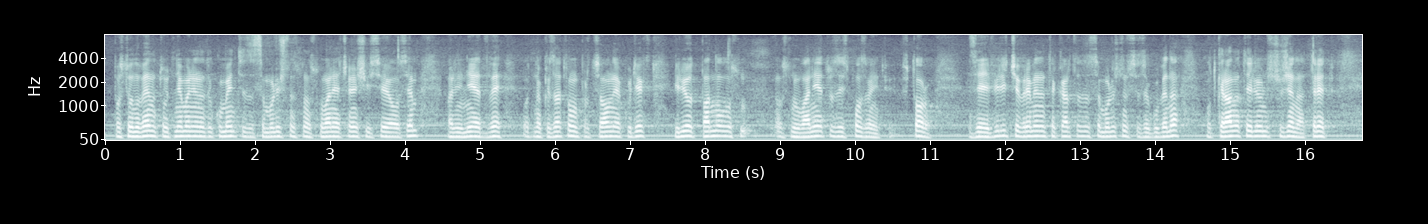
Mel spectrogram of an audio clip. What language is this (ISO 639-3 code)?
bul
